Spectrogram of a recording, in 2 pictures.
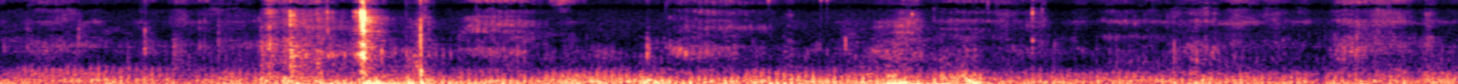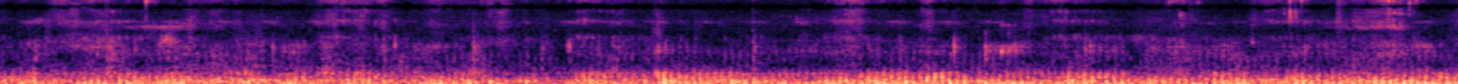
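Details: Relaxed Munchkin kittens purring together as a trio while lying close in a round bed; a soft, low, continuous rumbling purr, with two brief sharp knocks near the start.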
